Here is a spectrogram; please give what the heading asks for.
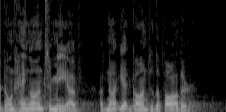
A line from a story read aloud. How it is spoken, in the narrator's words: Jesus gently admonishes her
